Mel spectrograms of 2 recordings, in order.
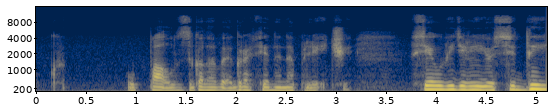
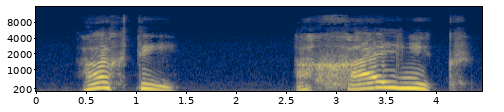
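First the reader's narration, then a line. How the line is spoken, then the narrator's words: Loud repetition. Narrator (Russian): громко повторила Аграфена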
